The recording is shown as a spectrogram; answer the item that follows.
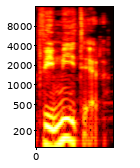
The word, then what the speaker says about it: Demeter: Demeter in Greek is pronounced Demeter, with the emphasis placed on the second E and the me in meter.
